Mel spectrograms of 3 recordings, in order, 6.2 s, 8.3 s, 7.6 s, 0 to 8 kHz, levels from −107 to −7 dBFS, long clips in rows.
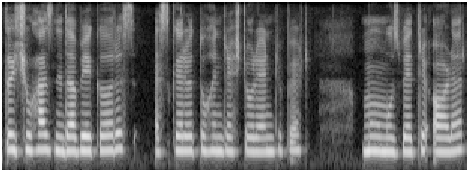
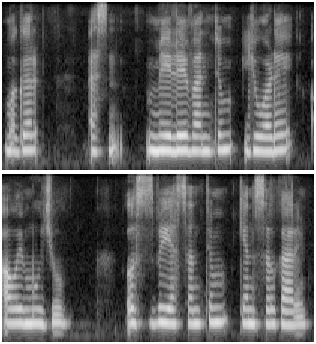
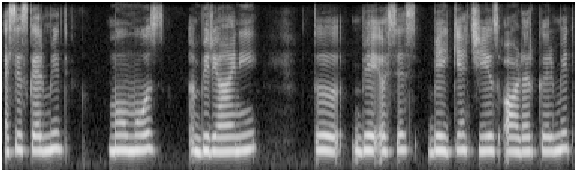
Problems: constant background noise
